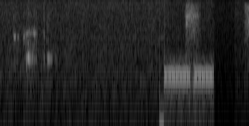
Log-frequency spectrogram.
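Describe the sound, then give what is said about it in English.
Telephone ringback on an outgoing call, heard through a narrow phone line: faint tones at first, then one steady, mid-pitched ringing burst that stops abruptly. “Okay, it's ringing, but he's not picking up.”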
